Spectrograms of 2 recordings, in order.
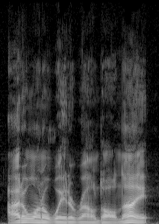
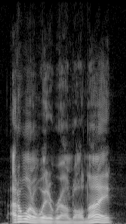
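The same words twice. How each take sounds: First: The sentence is spoken at a moderate speed. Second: The sentence is spoken very fast. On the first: "Now let's speed it up a little bit" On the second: "let's try and say it, well, super fast"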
